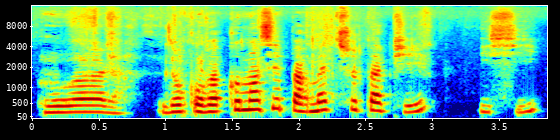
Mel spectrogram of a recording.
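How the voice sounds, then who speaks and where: Middle-aged woman from Alsace, dark husky voice, chatty self-mocking craft tutorial host. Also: fairly high pitch, unhurried. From Alsace, France. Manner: rambling, self-mocking, many restarts. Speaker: scrapbooking crafter. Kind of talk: casual crafting tutorial chat.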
